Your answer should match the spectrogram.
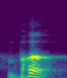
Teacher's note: This bh is the mahaprana. It requires more breath. It is an aspirate sound, bh. The last amongst these class consonants is m.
